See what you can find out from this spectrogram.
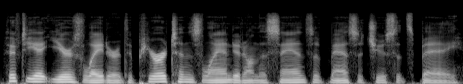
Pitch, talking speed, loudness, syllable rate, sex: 100 Hz, 170 wpm, -17 LUFS, 4.6 syllables/s, male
